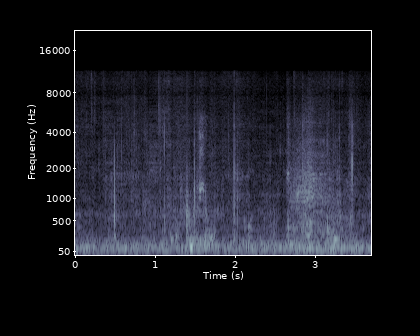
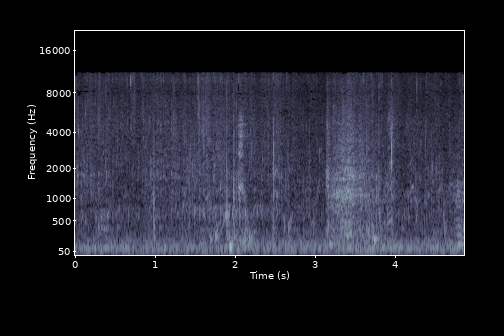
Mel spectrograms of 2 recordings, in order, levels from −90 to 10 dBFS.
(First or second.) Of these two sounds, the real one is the second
